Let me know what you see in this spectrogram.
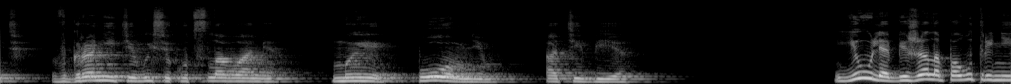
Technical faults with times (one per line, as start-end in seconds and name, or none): none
